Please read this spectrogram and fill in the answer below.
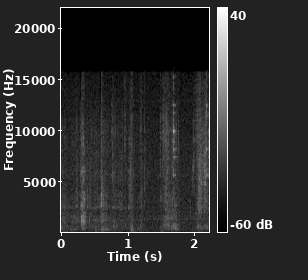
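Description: Faint handling noise of a cardstock gift box: a few soft taps and rustles as the card lid is pressed and folded shut.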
